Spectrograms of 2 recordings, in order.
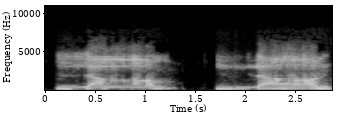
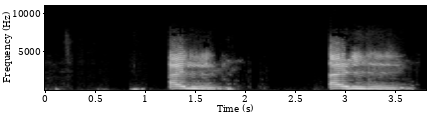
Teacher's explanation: लाम अदा करके देखिए, लाम लाम। जहां से दाढ़ें शुरू होती हैं वहां तक हमारी जुबान ऊपर लगती है, फिर अदा होता है लाम। अल अल।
